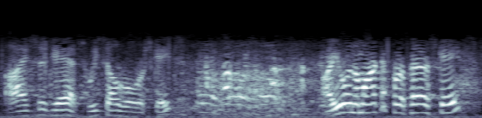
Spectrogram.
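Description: High-voiced wisecracking store clerk. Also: male voice, fairly quick. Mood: exasperated, folksy. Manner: punning, folksy, animated patter. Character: wisecracking, bumbling hardware store clerk, easily exasperated man. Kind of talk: 1950s radio comedy acting. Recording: noisy, narrow-band old radio recording.

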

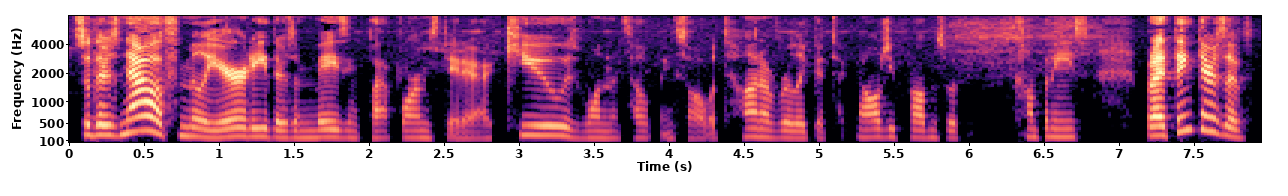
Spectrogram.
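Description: A woman with a lowish voice hosting a podcast conversation. She keeps an easygoing, affirming tone. The recording is dry and close. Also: quick pace, no echo. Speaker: podcast host. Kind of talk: conversational interview.

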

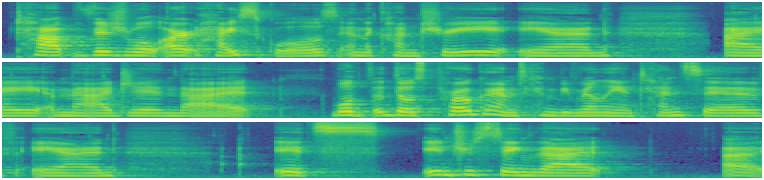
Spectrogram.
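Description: A woman's voice: medium pitch, fairly bright tone. A woman hosting a podcast, asking thoughtful, winding questions with a few restarts. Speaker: podcast host. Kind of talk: interview questions.

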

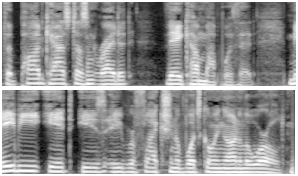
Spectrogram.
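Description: A man speaks as a podcast host over faint music. His delivery is casual and chatty, with playful rhetorical questions and asides, in a medium-pitched voice.

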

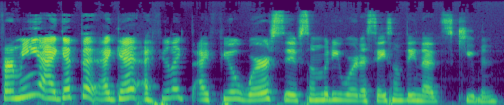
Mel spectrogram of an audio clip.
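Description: A woman's voice: on the high side, a little fast. Playful woman interviewer. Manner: playful, laughs often, says "like" a lot. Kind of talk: casual interview chat.

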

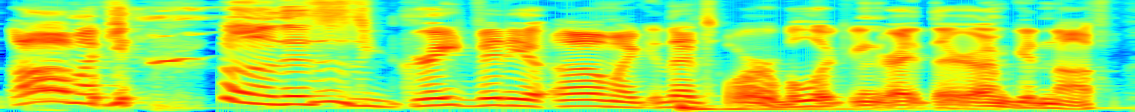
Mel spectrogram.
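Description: A man's voice: on the high side, animated, normal speed, gravelly, fairly bright tone. A man, middle-aged, co-hosting a casual podcast with playful, exclamatory reactions. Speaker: podcast co-host. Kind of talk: casual chat.

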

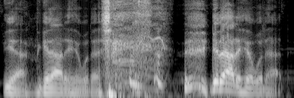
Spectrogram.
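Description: A man's voice: lowish voice, huge pitch swings, a little fast, breathy edge, no echo, soft background music. An American man co-hosting a podcast, chatting casually with slang and profanity, teasing and repeating phrases for emphasis. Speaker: podcast co-host. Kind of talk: casual bantering chat with profanity.

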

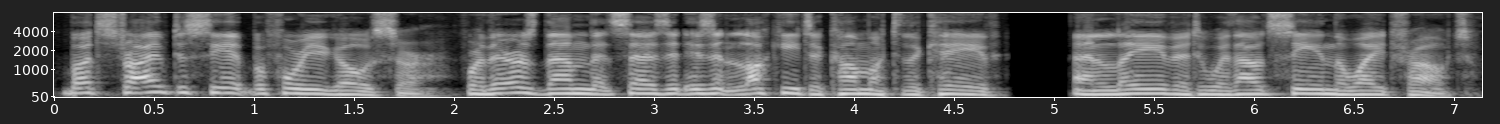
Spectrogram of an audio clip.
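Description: A man's voice: fairly high pitch, moderate pace, a bit bright, no room sound, clean studio sound, lightly acted. A man voicing an old peasant woman, a superstitious, folksy guide telling tales in dialect for a storybook. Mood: folksy, coaxing.

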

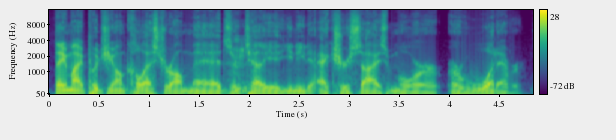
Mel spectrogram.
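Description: A man's voice: deep voice, steady tone, a little fast, no echo, clean studio sound. A man co-hosting a podcast, telling a long story in casual chat and acting out what others said, swearing now and then. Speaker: podcast co-host.

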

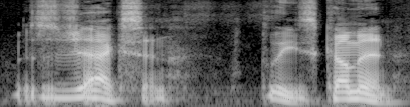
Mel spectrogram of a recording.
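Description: A man's voice: on the high side, very animated, measured pace, gravelly, bright, forceful tone, husky, no echo, studio quality, exaggerated voice. A man acting an easygoing rural ferryman and devoted young husband in a screenplay table read, casual and understated.

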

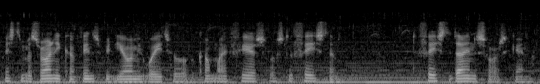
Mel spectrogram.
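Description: A man's voice: medium pitch, little pitch movement, quick pace, creaky, natural voice. A man acting a modest, anxious visitor facing his fears in an audio drama. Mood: sheepish, confessing. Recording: prominent music under the dialogue.

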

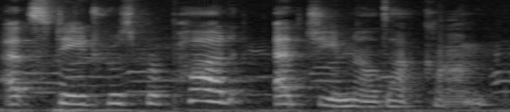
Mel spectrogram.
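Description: A woman's voice: fairly high pitch, sing-song, moderate pace, fairly bright tone, low-quality recording. A woman reading a scripted podcast outro as an announcer. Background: music.

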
